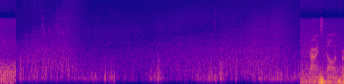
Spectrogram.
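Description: Ocean surf with a strong current rushes and rumbles in a steady wash, buffeted by heavy wind noise on the microphone, with a louder gust toward the end.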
